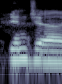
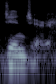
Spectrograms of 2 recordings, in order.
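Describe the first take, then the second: First: The final R sound is dropped. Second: The final R sound is pronounced hard. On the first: The speaker calls it right. "we don't go hard R on ginger" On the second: The speaker calls it wrong. "not ginger"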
